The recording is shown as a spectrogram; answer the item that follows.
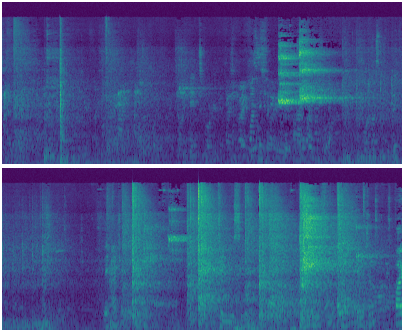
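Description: Squash ball being struck by rackets and hitting the court walls and floor in a rally, sharp echoing cracks that come thick and fast in the second half.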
